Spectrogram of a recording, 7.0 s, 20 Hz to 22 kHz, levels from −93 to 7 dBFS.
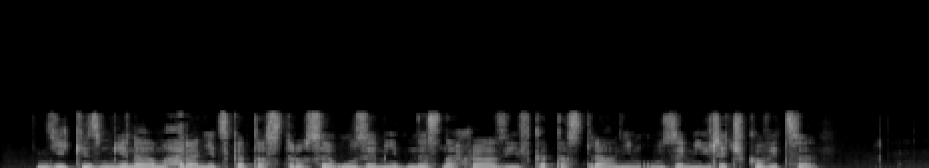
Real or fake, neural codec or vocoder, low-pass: fake; codec, 16 kHz, 4 kbps, X-Codec, WavLM features, trained on Multilingual LibriSpeech; 7.2 kHz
